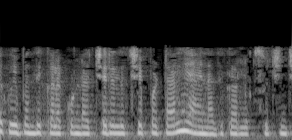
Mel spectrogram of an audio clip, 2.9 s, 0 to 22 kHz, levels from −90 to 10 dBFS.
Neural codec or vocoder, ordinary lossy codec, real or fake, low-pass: none; AAC, 24 kbps; real; 5.4 kHz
